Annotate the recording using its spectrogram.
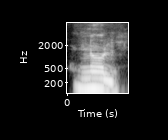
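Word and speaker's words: null: এটা জার্মানে বা ডয়েসে বলা হয় হচ্ছে নুল।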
